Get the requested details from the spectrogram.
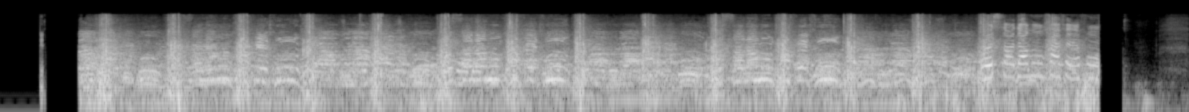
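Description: A protest crowd chants loudly and steadily in unison, with sharp rhythmic accents at regular intervals, sustained for about thirteen seconds before cutting off abruptly.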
